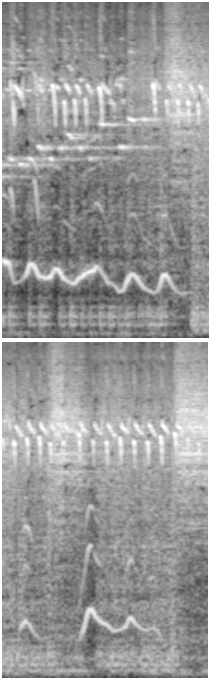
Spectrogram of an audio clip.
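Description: Two canaries tweet in quick, repeated high chirps over a steady warbling whistle that rises and falls, with a dense, rumbling low background running throughout; a dog is also present.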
